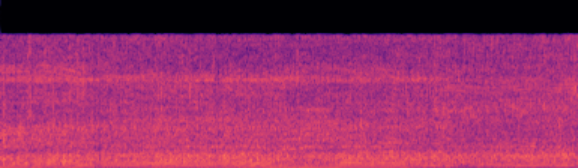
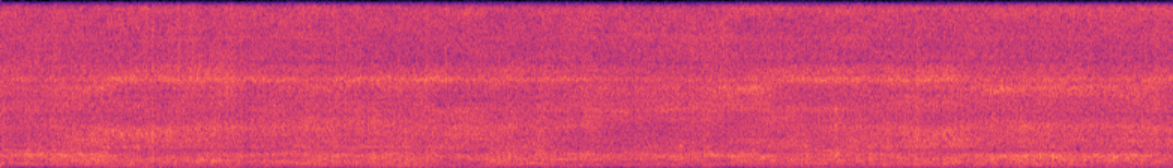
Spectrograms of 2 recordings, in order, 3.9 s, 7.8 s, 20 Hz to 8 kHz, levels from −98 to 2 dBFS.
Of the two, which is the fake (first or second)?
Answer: second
